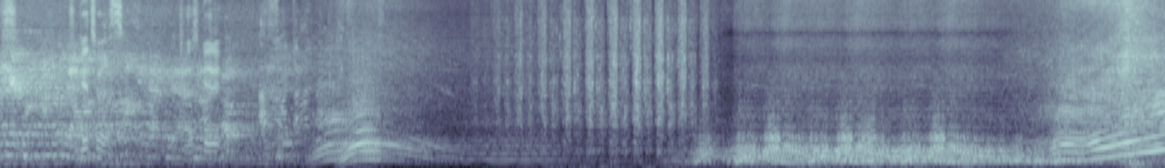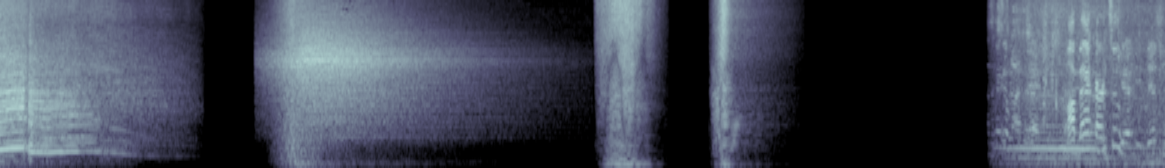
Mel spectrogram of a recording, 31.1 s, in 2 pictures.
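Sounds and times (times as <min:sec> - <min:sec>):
car engine revving: 0:00.0 - 0:07.4, 0:09.2 - 0:17.8.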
